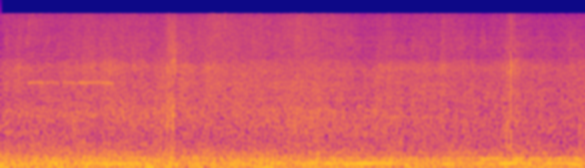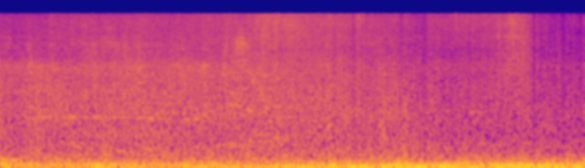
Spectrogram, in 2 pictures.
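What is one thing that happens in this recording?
Spray hisses and splashes along a speedboat's hull.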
